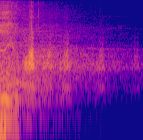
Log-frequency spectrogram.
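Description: The close of a Bollywood pop song: a singer holds the last word over the band's final chord, which stops about a third of a second in. A fading echo follows, with two faint short sounds in it, and dies away to silence near the end.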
